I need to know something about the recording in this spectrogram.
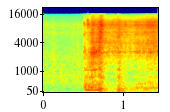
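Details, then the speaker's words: Hayward Super Pump pool pump motor, run on a table before bearing replacement; at switch-on it jumps to a loud, rough, gritty hum like a steel factory that stays harsh while running, worn motor bearing noise. "right all right so if your pump sounds kind of like a steel factory you might want to"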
